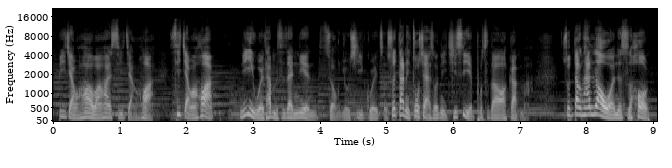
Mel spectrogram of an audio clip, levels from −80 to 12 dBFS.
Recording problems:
background music; faint; throughout; 20 dB below the speech

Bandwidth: 14.5 kHz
